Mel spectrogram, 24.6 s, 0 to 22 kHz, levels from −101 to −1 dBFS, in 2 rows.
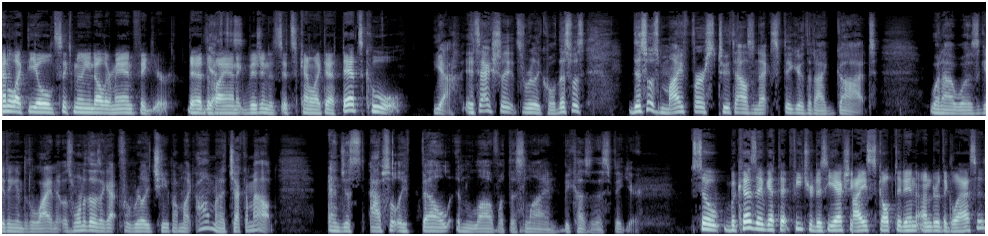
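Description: At 3.15 to 3.19 s, just before "it's it's kind of", there's a brief glitch that comes from damaged data in the compressed stream. Some bytes in those frames got corrupted, so the decoder misread them, lost sync and had to hunt for the next valid frame header. It happens again at 22.93 s, right after "that feature does he", this time as a tiny blip only a few milliseconds long.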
